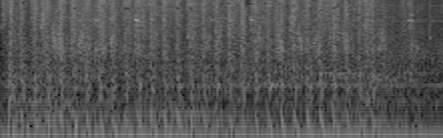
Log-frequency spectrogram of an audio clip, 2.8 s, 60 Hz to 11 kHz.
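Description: A Heckler and Koch G36 rifle fires in a Fallout 4 weapon mod: rapid automatic bursts of shots crackle in a fast, even rhythm, fairly loud and continuous, with no talking.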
